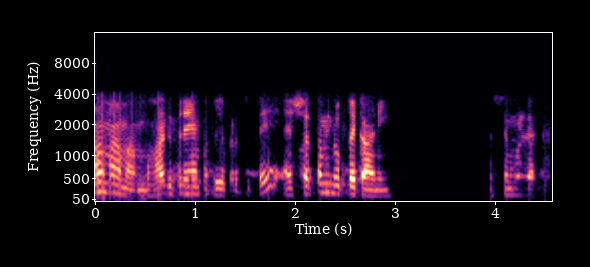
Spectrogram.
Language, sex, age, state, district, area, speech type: Sanskrit, male, 18-30, Delhi, East Delhi, urban, conversation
